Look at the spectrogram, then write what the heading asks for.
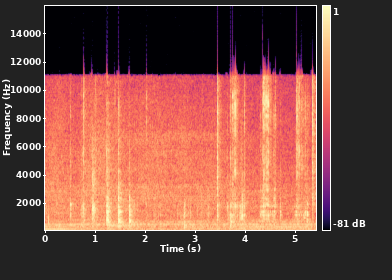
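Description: Ratchet wrench loosening exhaust bolts while changing a wheel: irregular bursts of sharp clicking pawl ticks, close and moderately loud, with short pauses between strokes.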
